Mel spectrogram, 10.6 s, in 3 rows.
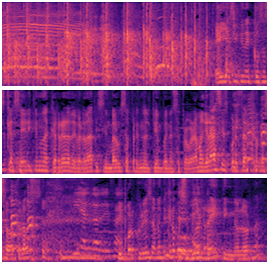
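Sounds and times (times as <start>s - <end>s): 
audience applause: 0.0s - 3.1s
speech: 2.8s - 10.5s
laughter: 6.6s - 8.2s.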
